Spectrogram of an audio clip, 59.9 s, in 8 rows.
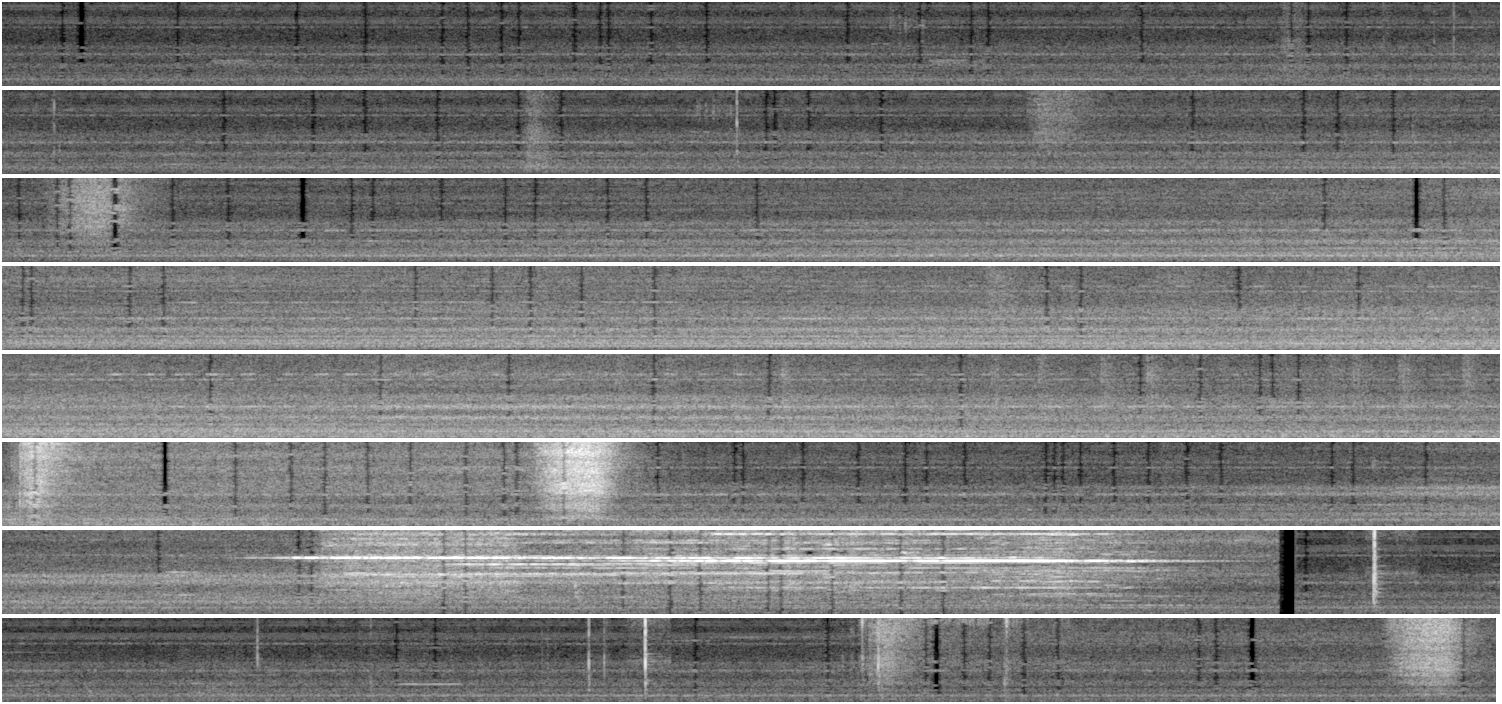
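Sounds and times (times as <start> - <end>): diesel locomotive passing: 0.0 - 56.7
wagon wheels squealing: 45.6 - 51.4.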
